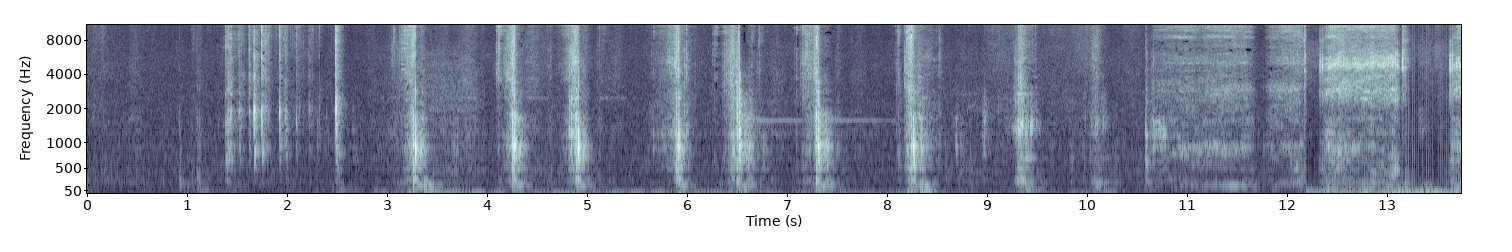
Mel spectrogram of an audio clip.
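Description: Knife chopping vegetables on a cutting board: single sharp chops spaced about half a second to a second apart, then a continuous scraping across the board that grows louder near the end.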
